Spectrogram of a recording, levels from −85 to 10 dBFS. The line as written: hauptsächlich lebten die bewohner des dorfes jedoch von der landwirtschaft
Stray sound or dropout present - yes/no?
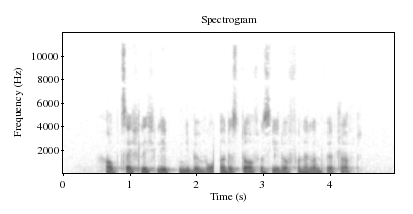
yes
